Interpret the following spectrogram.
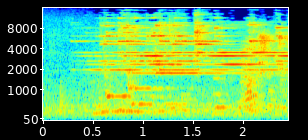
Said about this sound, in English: there's some nice chimes for you to listen to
